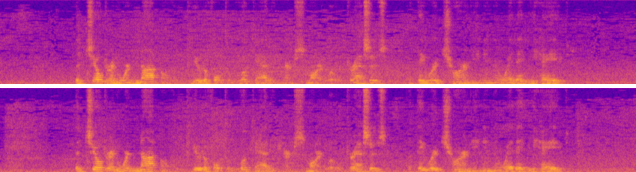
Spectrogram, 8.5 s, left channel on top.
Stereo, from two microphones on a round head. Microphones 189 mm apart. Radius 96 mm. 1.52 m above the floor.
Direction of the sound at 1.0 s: 70° right (ahead or behind).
